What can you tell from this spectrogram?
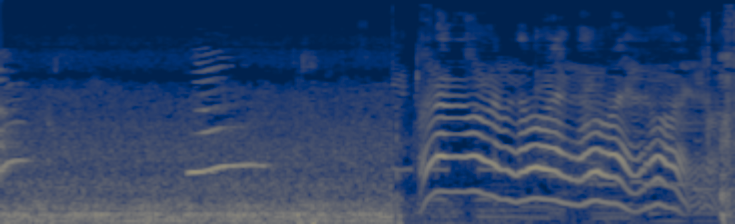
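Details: Domestic cat making funny sounds: a long, wavering yowl whose pitch rises and dips several times over about two and a half seconds, after a stretch of loud noisy background.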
